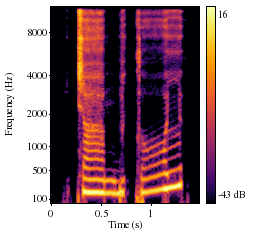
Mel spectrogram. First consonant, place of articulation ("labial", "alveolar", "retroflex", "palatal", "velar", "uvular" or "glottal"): palatal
